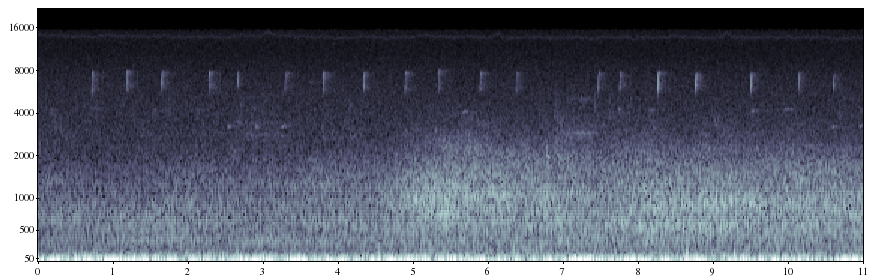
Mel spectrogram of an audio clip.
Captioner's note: ambient bird chirps, cars passing by, cityscape noises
